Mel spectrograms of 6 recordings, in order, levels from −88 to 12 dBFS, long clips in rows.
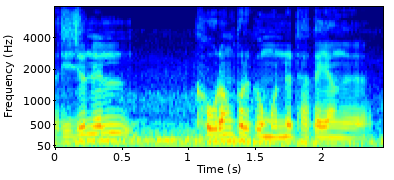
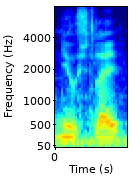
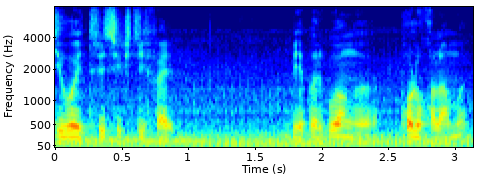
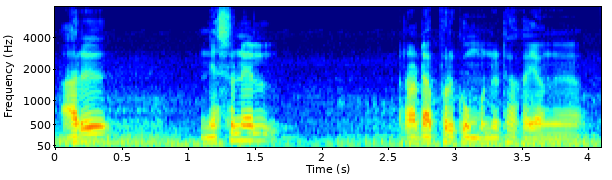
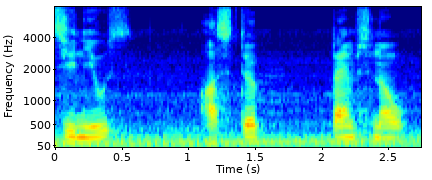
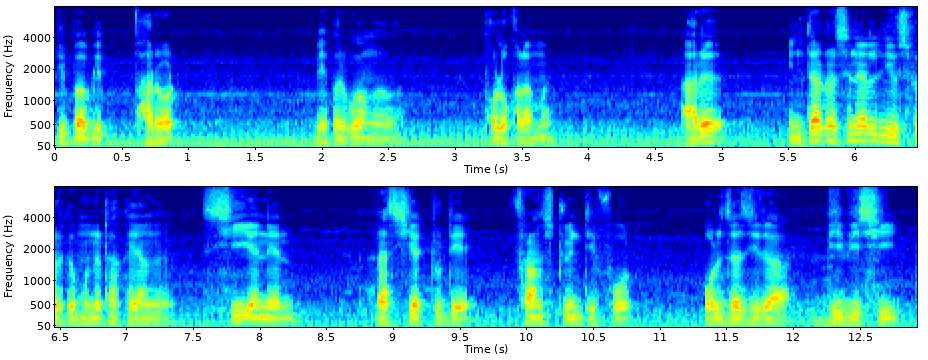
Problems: constant background noise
